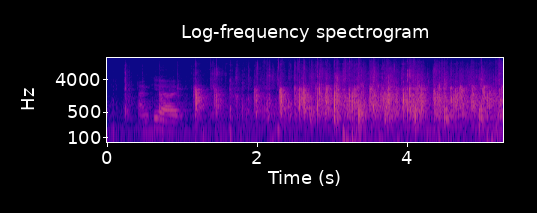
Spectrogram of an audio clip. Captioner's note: applause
